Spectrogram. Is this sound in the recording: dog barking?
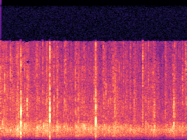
no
